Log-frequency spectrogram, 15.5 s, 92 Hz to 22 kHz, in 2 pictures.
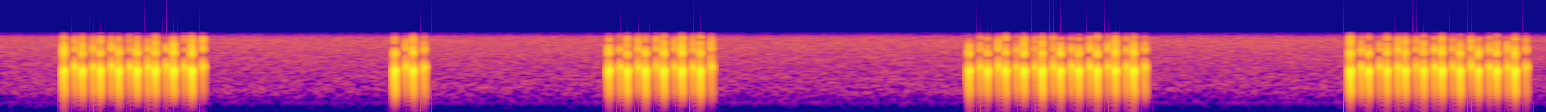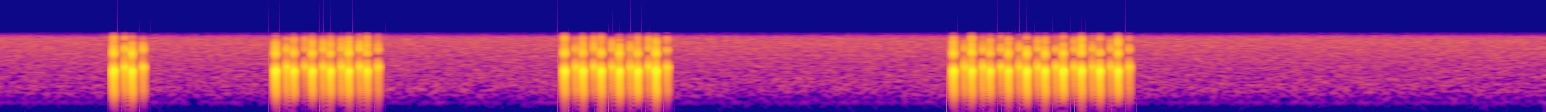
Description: Pulse dialling, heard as clicks on a phone line, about 11 pulses a second. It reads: 8 2 6 0 0 2 6 6 0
